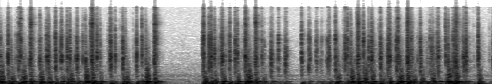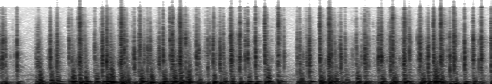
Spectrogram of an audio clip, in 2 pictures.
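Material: Plastic.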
